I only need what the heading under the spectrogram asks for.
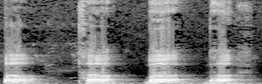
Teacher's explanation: आपकी जो जीभ है वो ना दांत के टच करती है, ना तालु के, ना मूर्धा के, ना कंठ के, केवल आपके होठ बोलते हैं। अब होठ को रोक के बोल के दिखाओ, नहीं बोल सकते।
